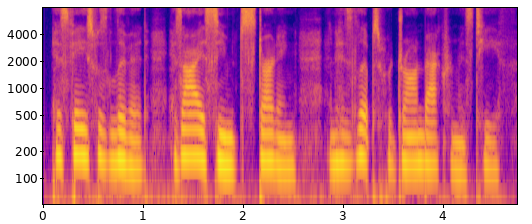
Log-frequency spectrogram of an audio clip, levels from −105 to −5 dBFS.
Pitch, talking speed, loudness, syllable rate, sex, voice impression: 145 Hz, 215 wpm, -20 LUFS, 5.3 syllables/s, female, feminine, very adult-like, slightly soft, slightly intellectual, calm, slightly elegant, slightly sweet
